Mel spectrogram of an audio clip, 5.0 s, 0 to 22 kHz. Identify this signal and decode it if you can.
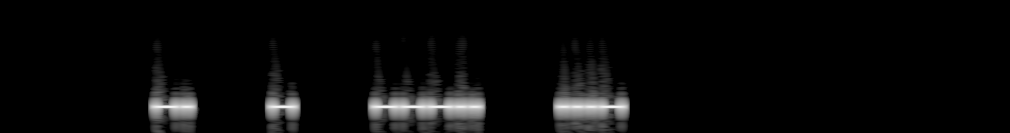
Morse code, heard as a keyed tone, about 34 wpm, spaced as for 16 wpm, 700 Hz. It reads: NT8V
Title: USA Call Signs - 4 Characters - 4x Character Spacing - 35wpm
